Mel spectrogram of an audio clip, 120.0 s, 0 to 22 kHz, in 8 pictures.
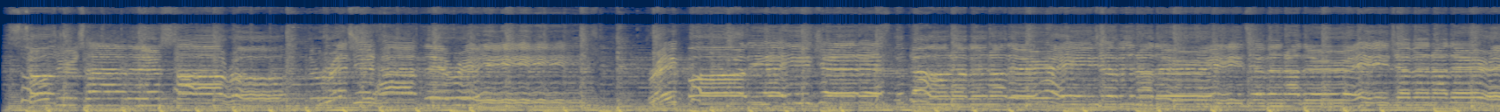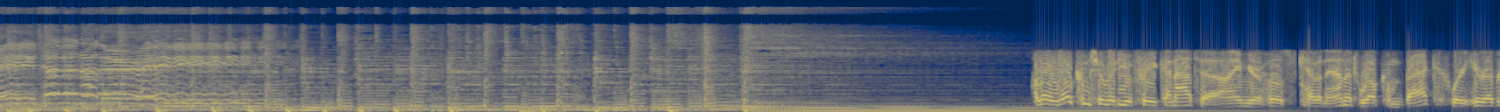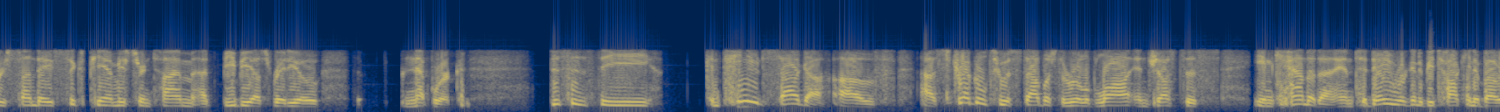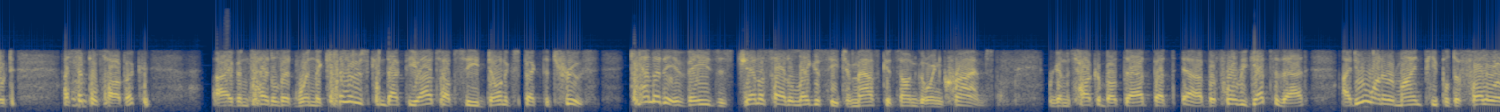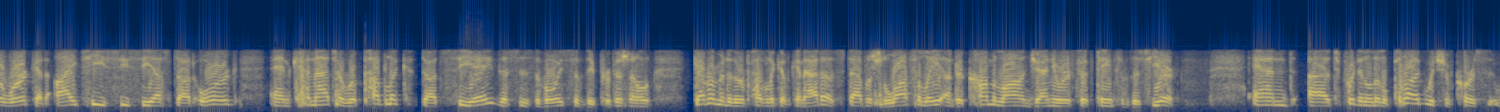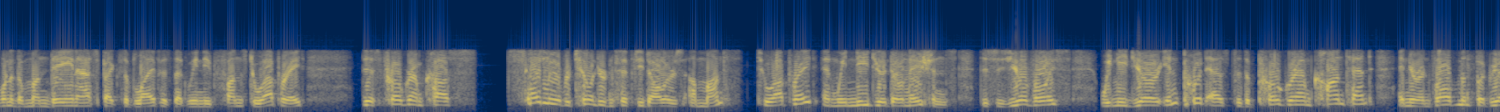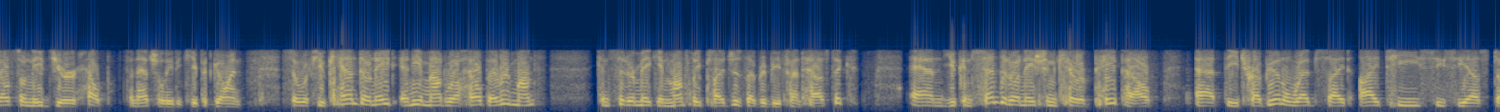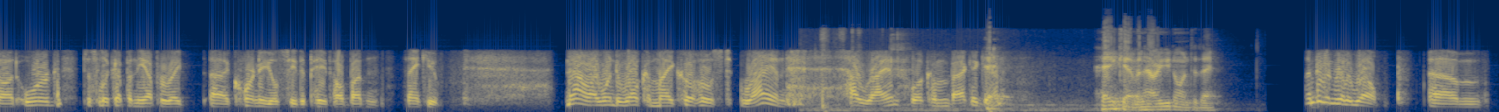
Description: Robert Jackson, Chief American Prosecutor at the Nuremberg Trials, 1946 Why Canada is Dissolved: The government-church admits Genocide An Exclusive interview Canada publicly admitted this past week that it and its partner churches committed genocide on generations of indigenous children and caused "thousands" of deaths in the Indian residential school system.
